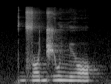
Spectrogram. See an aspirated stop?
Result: no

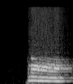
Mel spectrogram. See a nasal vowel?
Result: yes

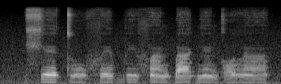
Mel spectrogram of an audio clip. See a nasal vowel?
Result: yes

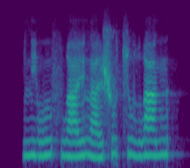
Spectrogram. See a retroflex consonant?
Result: yes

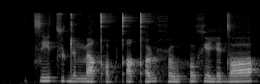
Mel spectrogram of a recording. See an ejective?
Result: yes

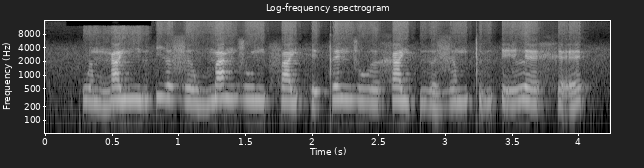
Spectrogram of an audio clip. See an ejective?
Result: no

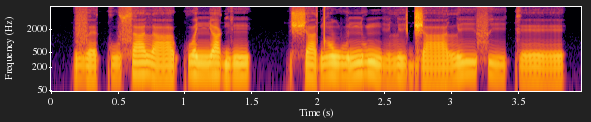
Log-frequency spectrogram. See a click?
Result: no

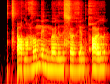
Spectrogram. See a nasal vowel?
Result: yes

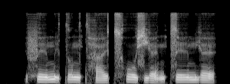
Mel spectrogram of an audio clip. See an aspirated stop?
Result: yes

